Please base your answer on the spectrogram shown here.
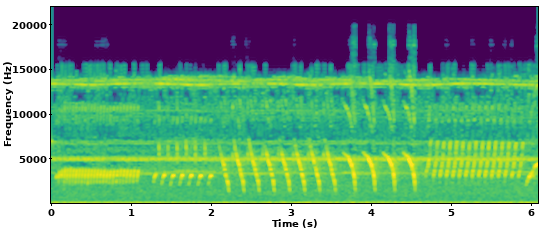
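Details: Belgian canary singing to call other canaries into song: a fast buzzy high trill, then short chirp series and a run of loud, sharply descending whistled sweeps, ending in quick repeated notes.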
